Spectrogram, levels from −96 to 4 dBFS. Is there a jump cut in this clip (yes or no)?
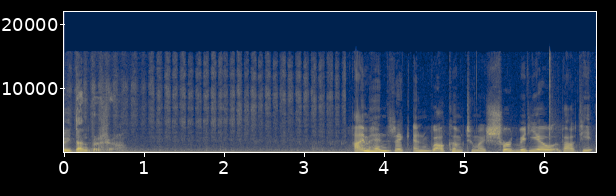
yes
